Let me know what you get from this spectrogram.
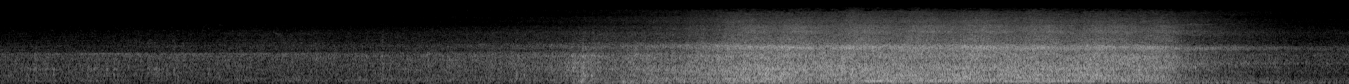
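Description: E6-series Akita Shinkansen (Komachi) train passing at speed on the mini-shinkansen line: the rush of wheels on rail builds for several seconds, stays loud for about five seconds with a steady high tone over it, then drops off sharply as the train clears and fades away.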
